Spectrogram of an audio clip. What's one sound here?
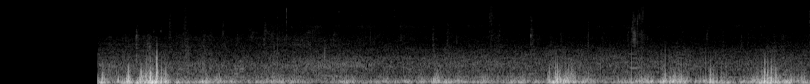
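Footsteps tap on pavement outdoors.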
